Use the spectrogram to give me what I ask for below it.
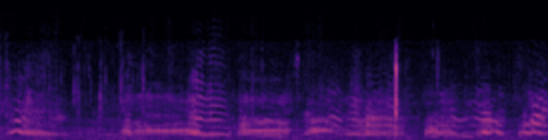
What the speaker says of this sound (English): there's seagulls everywhere around here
